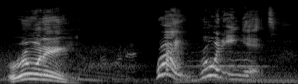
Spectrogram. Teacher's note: so much emphasis on the end i didn't add extra syllables you put extra emphasis on the ing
